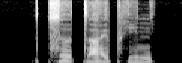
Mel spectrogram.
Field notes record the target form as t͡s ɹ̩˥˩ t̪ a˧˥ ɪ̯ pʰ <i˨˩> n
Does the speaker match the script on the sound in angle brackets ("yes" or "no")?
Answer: no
